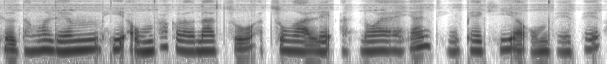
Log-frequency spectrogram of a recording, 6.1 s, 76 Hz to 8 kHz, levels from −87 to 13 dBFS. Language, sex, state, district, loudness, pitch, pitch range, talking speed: Mizo, female, Mizoram, Aizawl, -17 LUFS, 200 Hz, 195-220 Hz, 235 wpm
